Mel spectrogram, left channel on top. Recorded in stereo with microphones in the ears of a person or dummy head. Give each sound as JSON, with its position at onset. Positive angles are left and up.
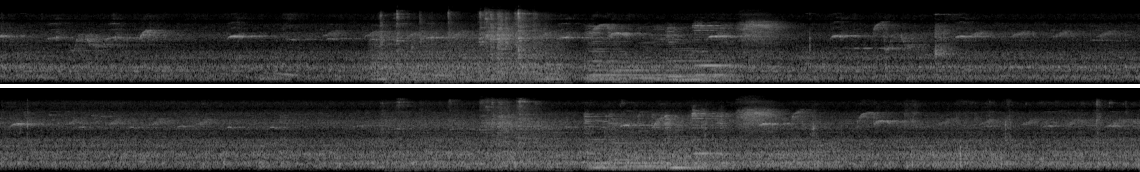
{"t": 3.7, "sound": "a dropped coin", "side_deg": 25, "distance_m": 1.3}
{"t": 5.8, "sound": "a guitar", "side_deg": -55, "distance_m": 5.0}
{"t": 7.3, "sound": "breathing", "side_deg": -20, "distance_m": 3.5}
